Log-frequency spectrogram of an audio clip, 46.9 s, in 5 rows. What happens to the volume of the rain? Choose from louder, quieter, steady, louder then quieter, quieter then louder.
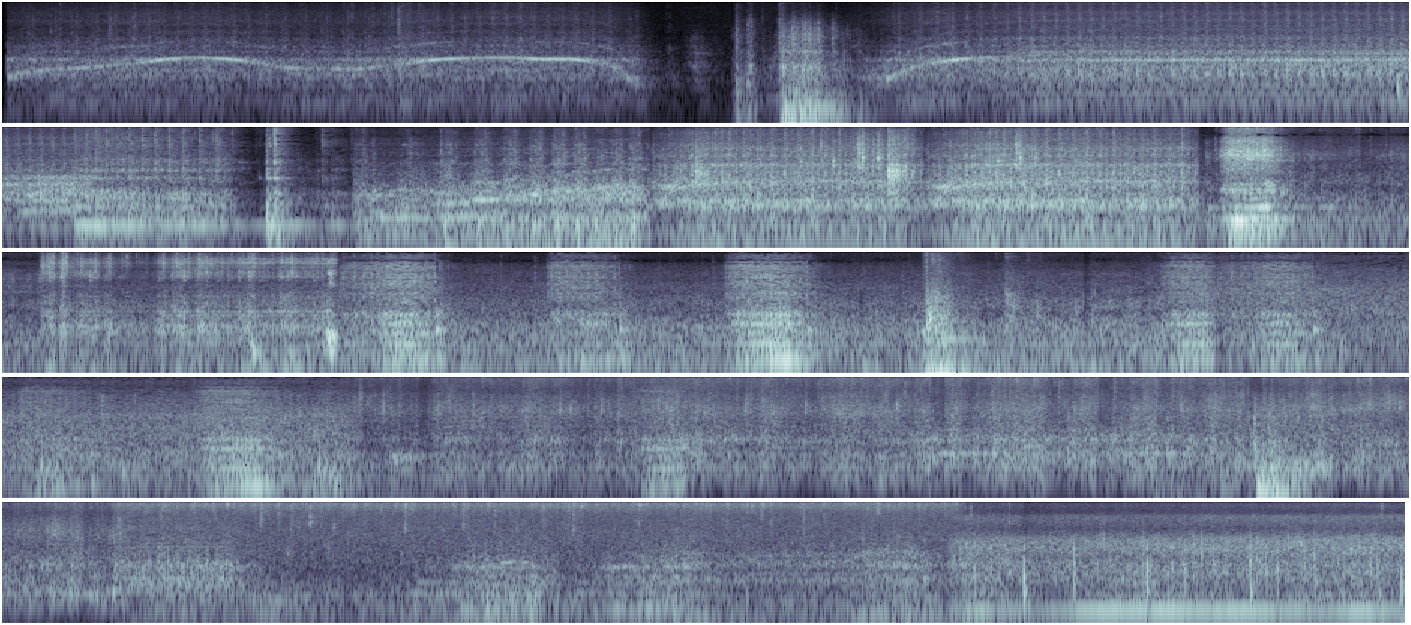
louder.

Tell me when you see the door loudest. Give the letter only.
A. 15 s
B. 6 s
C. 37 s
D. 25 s
D.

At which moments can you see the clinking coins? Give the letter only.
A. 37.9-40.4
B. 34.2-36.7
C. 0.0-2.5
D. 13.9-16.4
D.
